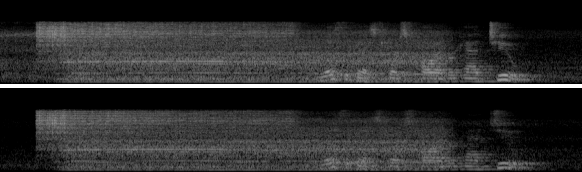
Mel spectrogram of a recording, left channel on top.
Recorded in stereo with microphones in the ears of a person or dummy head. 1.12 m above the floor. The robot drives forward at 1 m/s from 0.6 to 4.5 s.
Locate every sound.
0.4 s frying: 10° right (ahead or behind), 0.5 m; by 3.0 s centre (ahead or behind), 3 m
3.0 s a man speaking: 35° left (ahead or behind), 3 m; by 5.3 s 65° left (ahead or behind), 1.8 m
